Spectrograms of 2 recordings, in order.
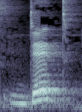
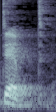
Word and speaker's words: debt: Here the B is silent. So it's debt not debt.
